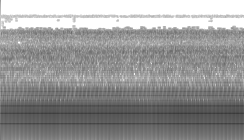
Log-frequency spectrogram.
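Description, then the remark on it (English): A car engine runs steadily and loudly during a road chase, a constant low mechanical drone with a rhythmic throb, like a vehicle cruising at speed, with no voices over it. “Well, it's not getting away from us again. I'm going to force it to the curb.”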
